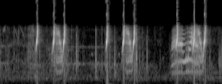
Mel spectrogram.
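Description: A common quail gives three rounds of its sharp, clipped three-note 'wet-my-lips' phrase, about one each second, with a soft rasping murmur underneath.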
